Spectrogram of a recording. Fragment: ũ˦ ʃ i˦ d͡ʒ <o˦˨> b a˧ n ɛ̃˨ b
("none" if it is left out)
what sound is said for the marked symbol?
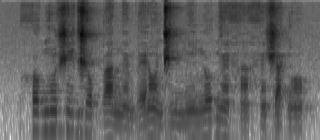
o˦˨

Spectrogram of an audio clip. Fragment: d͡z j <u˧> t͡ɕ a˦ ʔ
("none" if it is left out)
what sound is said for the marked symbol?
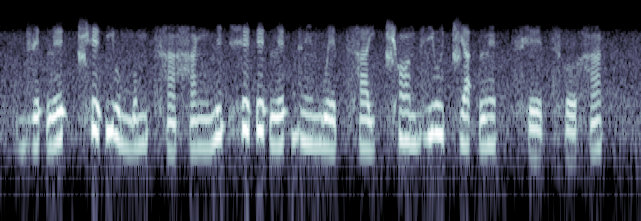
u˥˧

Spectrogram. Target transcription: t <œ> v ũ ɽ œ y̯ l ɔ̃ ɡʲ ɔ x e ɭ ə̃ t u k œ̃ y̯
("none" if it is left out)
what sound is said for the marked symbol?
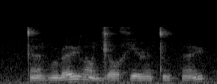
œ̃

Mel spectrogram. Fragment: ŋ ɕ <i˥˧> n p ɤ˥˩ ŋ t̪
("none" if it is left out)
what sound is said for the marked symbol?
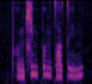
i˥˧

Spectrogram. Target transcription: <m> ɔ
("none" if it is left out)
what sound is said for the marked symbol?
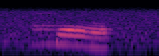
m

